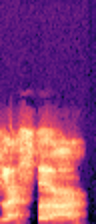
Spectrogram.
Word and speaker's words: Leicester: can you watch football okay guys this is pronounced as Leicester as in Leicester oh your dad does okay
